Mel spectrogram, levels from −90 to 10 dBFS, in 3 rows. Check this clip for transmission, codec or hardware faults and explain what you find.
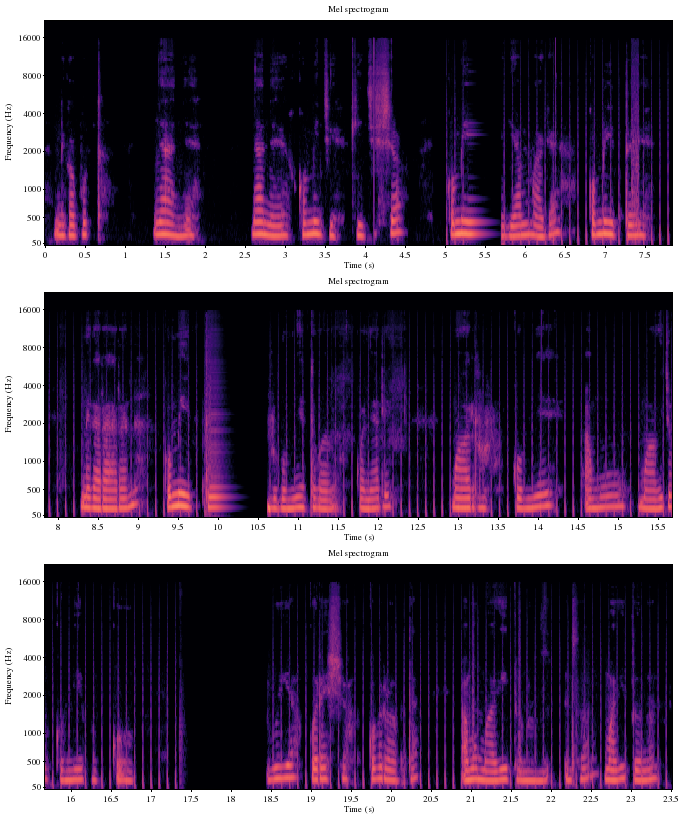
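Yes, there are three kinds of fault in this speech clip.

Bit error spikes at 4.11 s (right after "komi che"), 6.38 s and 14.04 s: a single flipped bit in one sample gives a sharp, broadband tick.

Wi-Fi interference runs from 4.95 s to the end: the circuit rectifies beacons every 102.4 ms, giving a steady faint ticking about ten times a second, well below the speech.

Long network dropouts at 5.29–5.72 s, 9.92–10.63 s and 17.35–18.46 s, likely from lost packets: the last sound is stretched into a fading buzz or hiss, then silence, and speech resumes with a chunk missing.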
